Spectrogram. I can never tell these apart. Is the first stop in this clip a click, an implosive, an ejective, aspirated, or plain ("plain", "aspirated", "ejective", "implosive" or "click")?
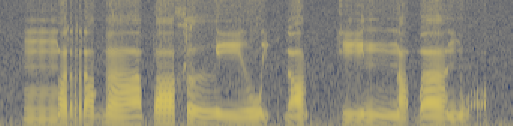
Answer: implosive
